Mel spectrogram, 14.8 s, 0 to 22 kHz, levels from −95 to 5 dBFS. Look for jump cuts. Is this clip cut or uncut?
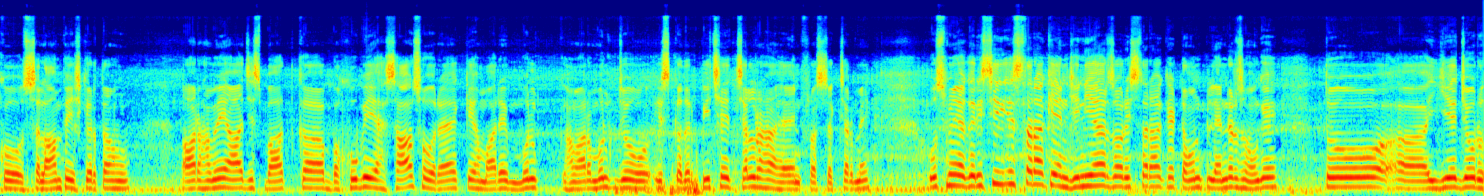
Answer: uncut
